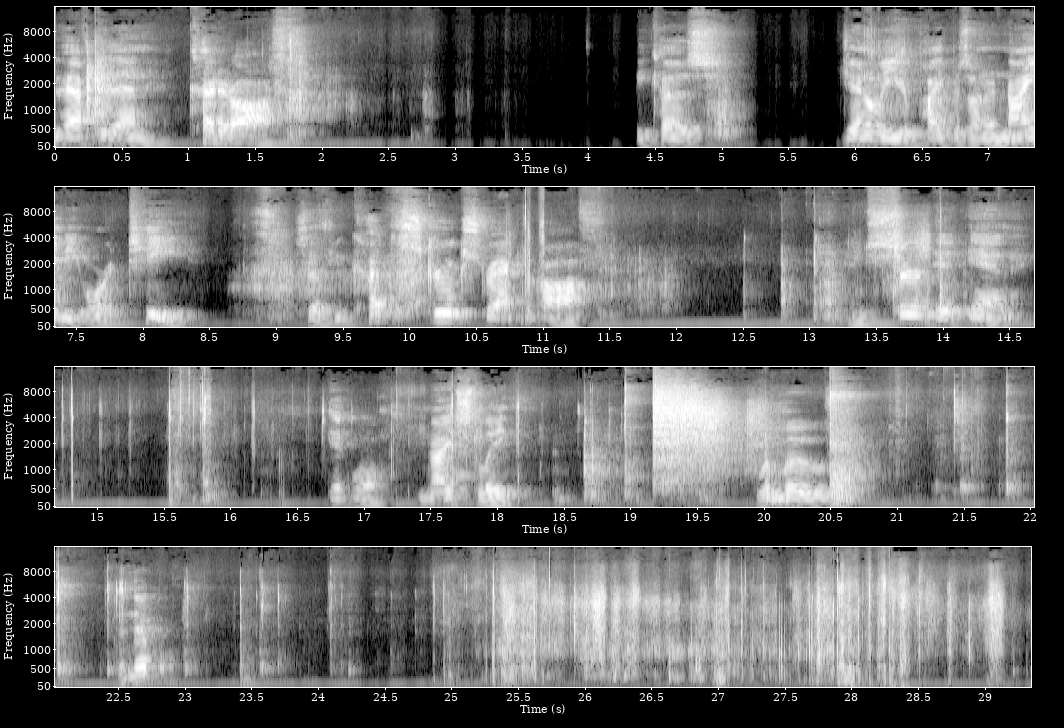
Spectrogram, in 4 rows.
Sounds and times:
Speech: 0:00.0 - 0:01.8, 0:04.4 - 0:05.2, 0:05.9 - 0:08.5, 0:09.2 - 0:11.5, 0:13.3 - 0:14.7, 0:16.7 - 0:18.3, 0:20.0 - 0:20.6, 0:22.5 - 0:23.0.

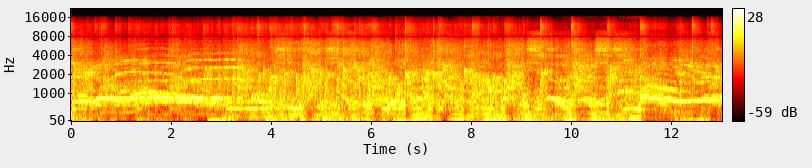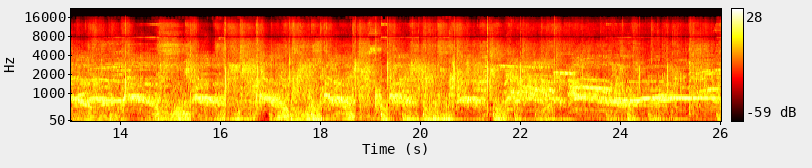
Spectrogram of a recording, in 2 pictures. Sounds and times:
Music: 0:00.0 - 0:26.0.

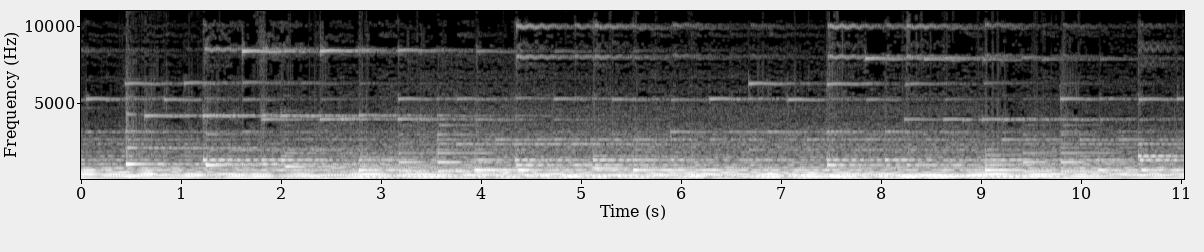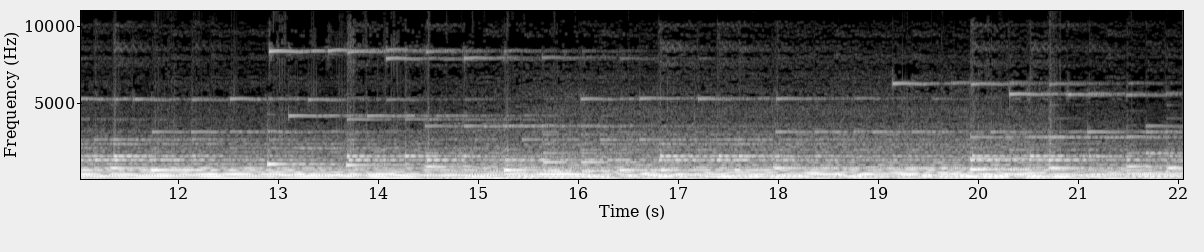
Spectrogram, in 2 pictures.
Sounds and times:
New-age music: 0:00.0 - 0:22.0.

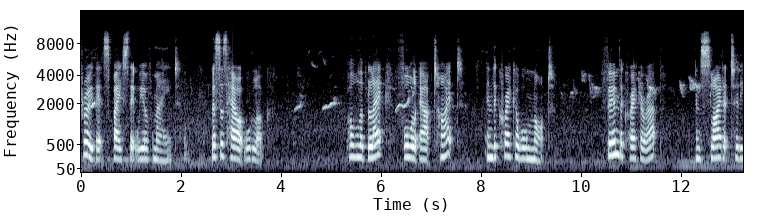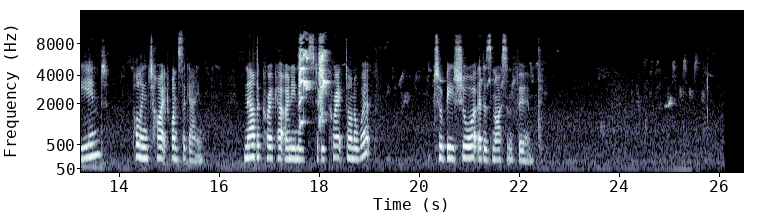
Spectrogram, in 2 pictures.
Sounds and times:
Speech: 0:00.0 - 0:02.0, 0:02.6 - 0:03.8, 0:05.3 - 0:09.5, 0:10.4 - 0:11.6, 0:12.3 - 0:15.7, 0:16.5 - 0:19.1, 0:20.2 - 0:22.4.

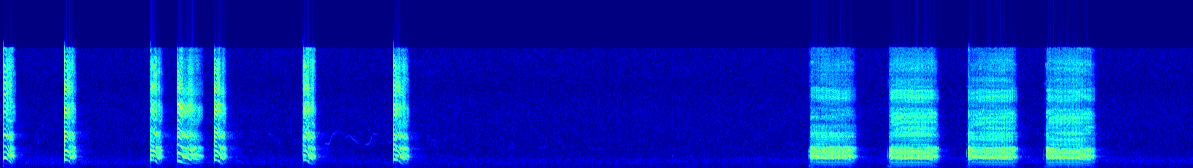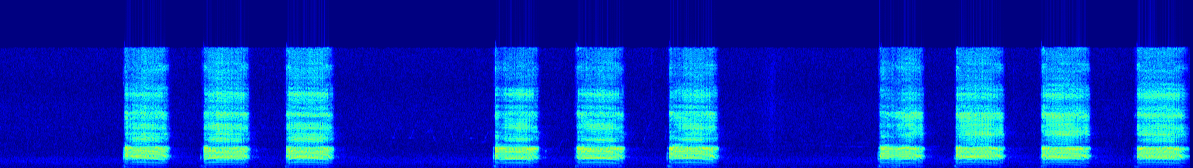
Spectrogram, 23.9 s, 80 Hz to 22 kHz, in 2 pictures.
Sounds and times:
Caw: 0:08.1 - 0:11.0, 0:13.2 - 0:15.4, 0:16.9 - 0:19.2, 0:20.7 - 0:23.8.

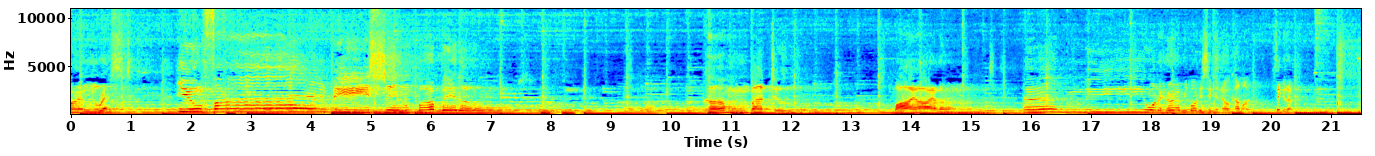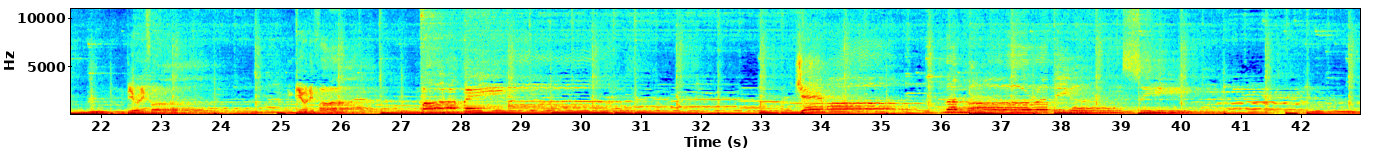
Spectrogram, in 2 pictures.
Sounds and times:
Music: 0:00.0 - 0:42.9.

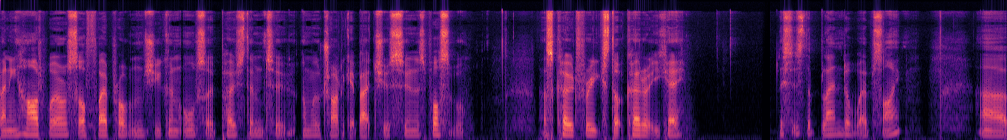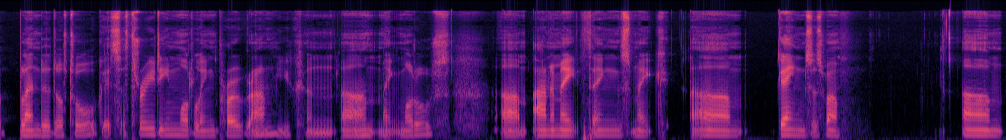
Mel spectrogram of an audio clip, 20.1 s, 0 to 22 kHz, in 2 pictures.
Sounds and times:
Speech: 0:00.0 - 0:04.7, 0:05.4 - 0:06.9, 0:07.8 - 0:09.0, 0:09.8 - 0:18.6, 0:19.5 - 0:20.1.

